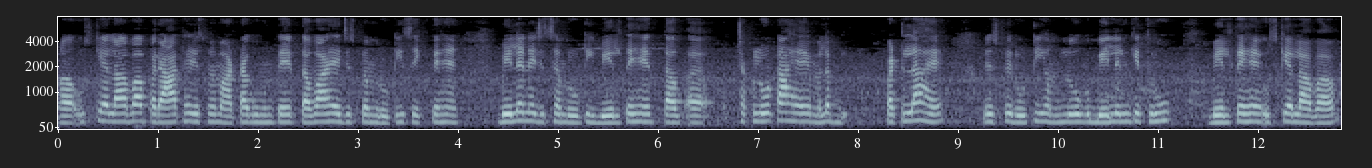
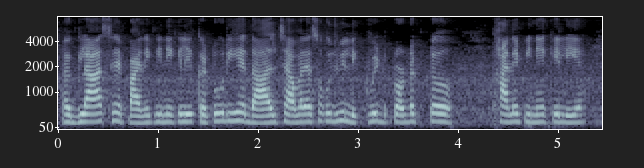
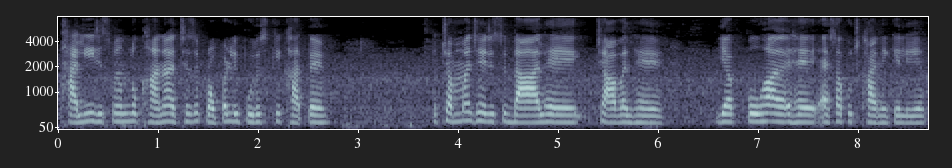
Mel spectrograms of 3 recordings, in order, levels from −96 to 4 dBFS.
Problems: none marked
